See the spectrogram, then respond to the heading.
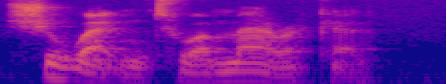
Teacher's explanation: because it ends on a U sound that is followed by another vowel, we also have a little intrusive W.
